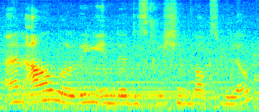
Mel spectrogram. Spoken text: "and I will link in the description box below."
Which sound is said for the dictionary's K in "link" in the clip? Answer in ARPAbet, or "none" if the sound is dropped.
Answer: none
